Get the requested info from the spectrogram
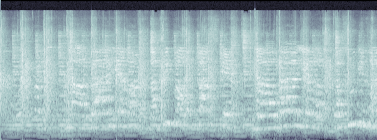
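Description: Children singing along to music, with hands clapping steadily in time to the beat.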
